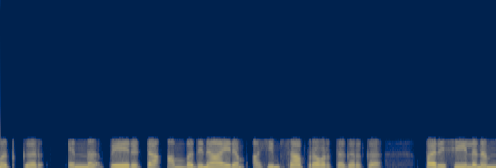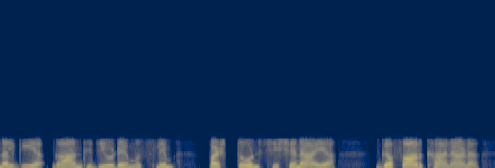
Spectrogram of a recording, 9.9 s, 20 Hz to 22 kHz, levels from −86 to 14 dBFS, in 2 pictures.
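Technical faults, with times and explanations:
Nothing stood out on listening; the speech comes over a 32 kbit/s G.726 telephone channel, which can be heard in its narrow band of roughly 200 Hz to 3.7 kHz.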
